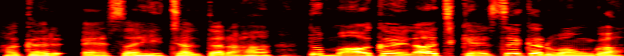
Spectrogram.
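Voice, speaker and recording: A man's voice: sits high, expressive, normal speed, no room sound, clean studio sound. A man voicing a troubled, dutiful young son in a moral-story cartoon, earnest and worried. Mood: dejected.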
